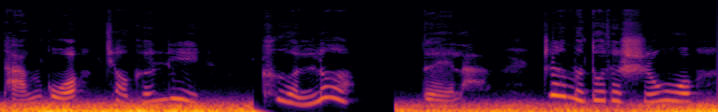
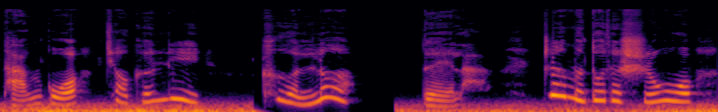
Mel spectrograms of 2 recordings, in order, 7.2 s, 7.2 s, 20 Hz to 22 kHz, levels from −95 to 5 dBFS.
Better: second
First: low rumble; loud; until 2.5 s and from 4 s on; 8 dB below the speech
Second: low rumble; faint; until 2.5 s and from 4 s on; 25 dB below the speech

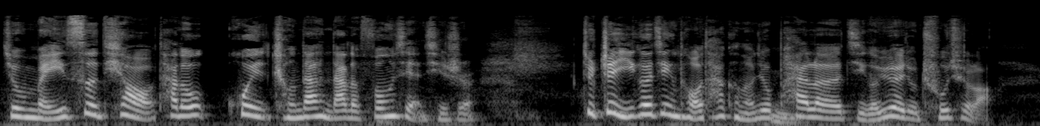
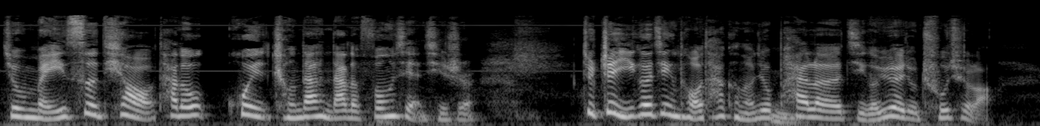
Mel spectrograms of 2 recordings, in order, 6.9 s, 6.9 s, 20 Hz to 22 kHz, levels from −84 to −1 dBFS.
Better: first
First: none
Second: high-pitched whine; faint; until 4 s; 2.5 kHz, 35 dB below the speech

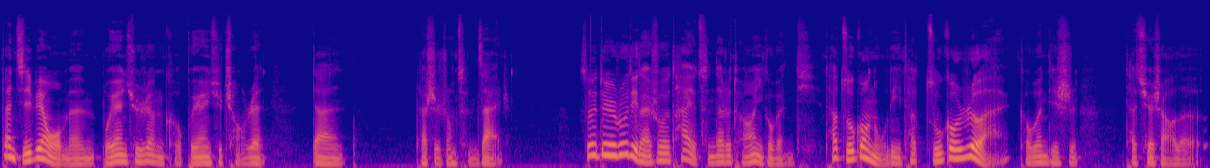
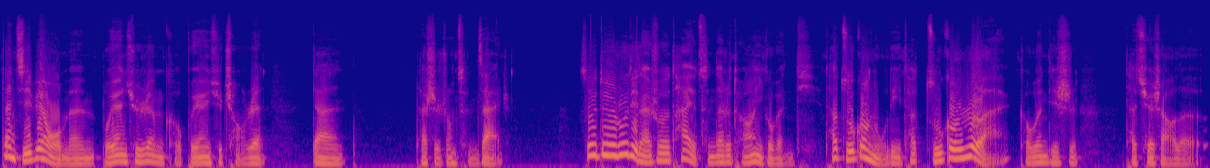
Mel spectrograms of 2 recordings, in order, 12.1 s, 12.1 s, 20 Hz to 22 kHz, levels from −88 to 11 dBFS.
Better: first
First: none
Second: distortion; slight; 4% of the sound clipped

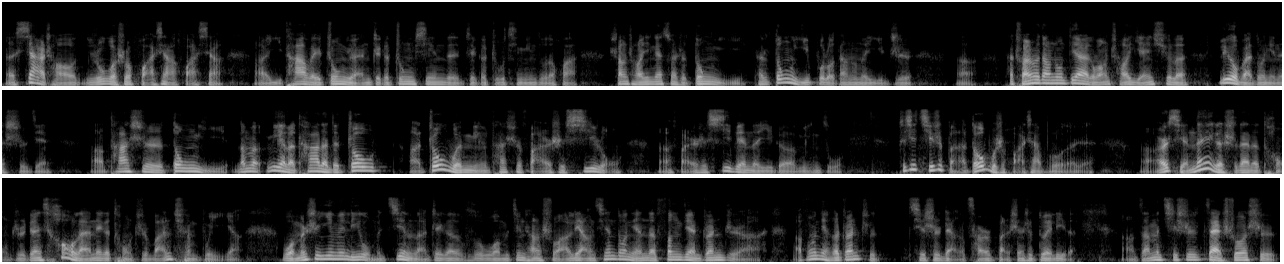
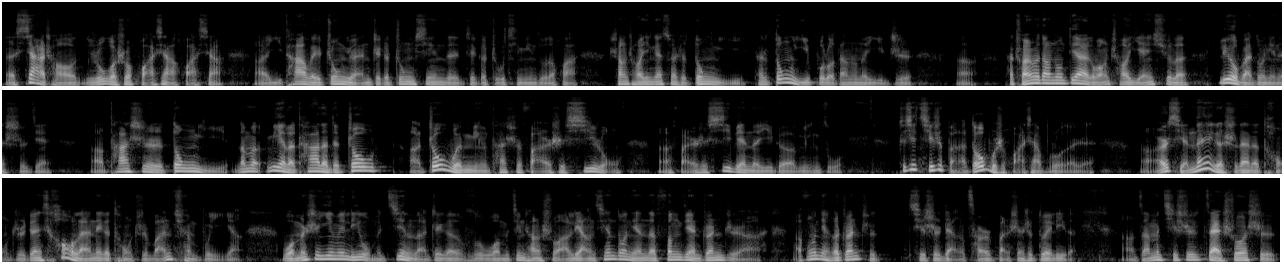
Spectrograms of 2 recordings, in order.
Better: second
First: garbled, watery; badly; nothing above 8 kHz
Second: garbled, watery; slightly; nothing above 15 kHz

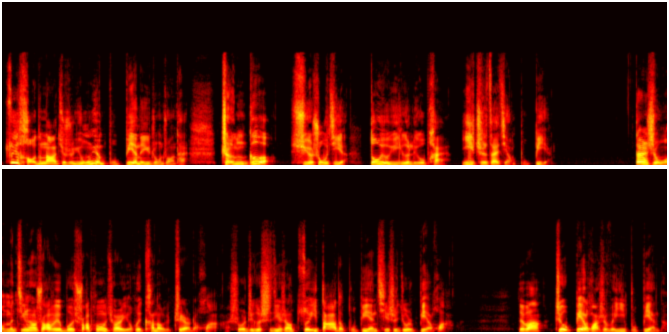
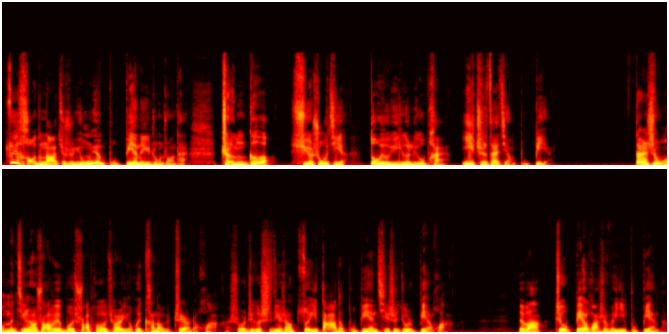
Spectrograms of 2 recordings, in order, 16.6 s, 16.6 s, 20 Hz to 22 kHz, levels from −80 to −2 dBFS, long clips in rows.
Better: second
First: thin; somewhat; fading below 450 Hz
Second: none

